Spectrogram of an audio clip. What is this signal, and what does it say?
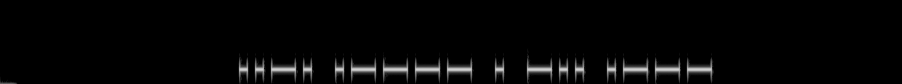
Morse code, heard as a keyed tone, about 15 wpm, 700 Hz. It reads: F1EDJ
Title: DXCC-100 Call Signs - 5 Characters - 15wpm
